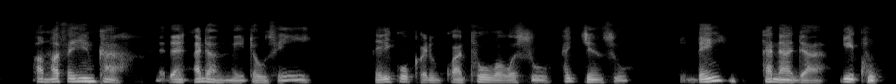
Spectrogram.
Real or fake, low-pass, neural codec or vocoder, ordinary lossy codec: fake; none; codec, 16 kHz, 1 kbps, FreqCodec, larger model; none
